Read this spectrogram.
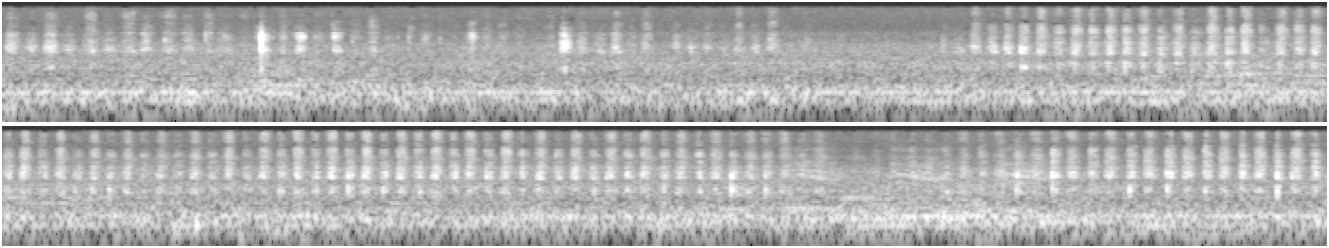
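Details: Boston Terrier Mr. BabyPants panting to cool down after playing with his orange ball indoors; quiet at first with a couple of clicks, then from midway a fast, steady run of breathy, rasping pants continues to the end.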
